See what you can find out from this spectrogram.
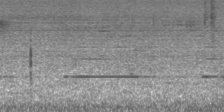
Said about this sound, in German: Ähm, sag mal, wird der Müll gerade bei euch abgeholt? Ja, das klingt so. Klingt so, als wenn der Müll abgeholt wird.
